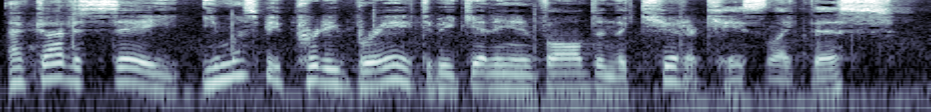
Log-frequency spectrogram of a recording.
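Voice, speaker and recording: A man's voice: mid-range voice, lively intonation, a little fast, a little hiss or hum, natural voice. A man playing a polite, calculating teenage student in an anime dub, with secret schemes under the courtesy. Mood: polite, persuasive. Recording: voice under loud background music. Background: loud music.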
